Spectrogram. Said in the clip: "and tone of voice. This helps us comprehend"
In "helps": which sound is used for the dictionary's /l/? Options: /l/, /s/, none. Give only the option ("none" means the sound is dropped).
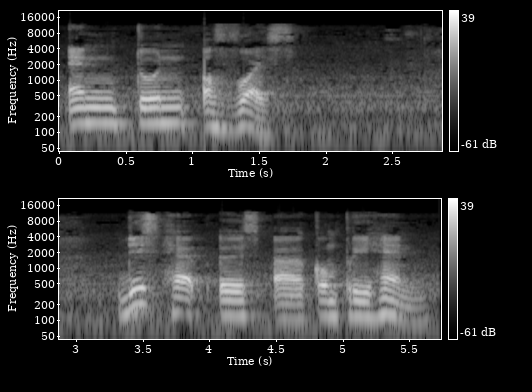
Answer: none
